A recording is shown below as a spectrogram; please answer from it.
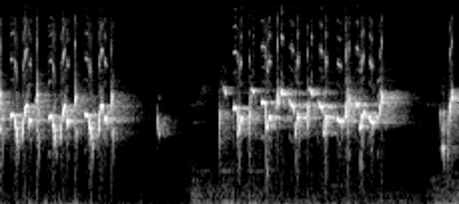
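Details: Yellow-vented bulbul (trucukan) in lively gacor form, a long rolling 'ropel panjang' song used to provoke other bulbuls into answering. Rapid bubbly, liquid chattering phrases of short warbled notes, a brief pause near the middle, then another burst of chatter.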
